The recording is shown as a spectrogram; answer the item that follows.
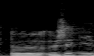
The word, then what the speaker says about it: Eugénie: C'est pas Eugénie, c'est Eugénie.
